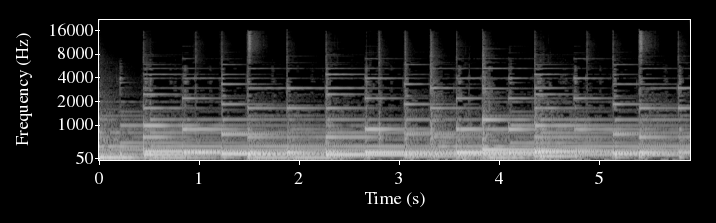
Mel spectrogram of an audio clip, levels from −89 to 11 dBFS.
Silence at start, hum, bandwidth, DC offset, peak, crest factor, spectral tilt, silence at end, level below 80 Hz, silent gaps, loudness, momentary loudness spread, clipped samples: 0 s; none; 15.5 kHz; 0.6%; 0 dBFS; 12 dB; -8 dB/octave; 0 s; -26 dBFS; none; -13 LUFS; 4 LU; under 0.1%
